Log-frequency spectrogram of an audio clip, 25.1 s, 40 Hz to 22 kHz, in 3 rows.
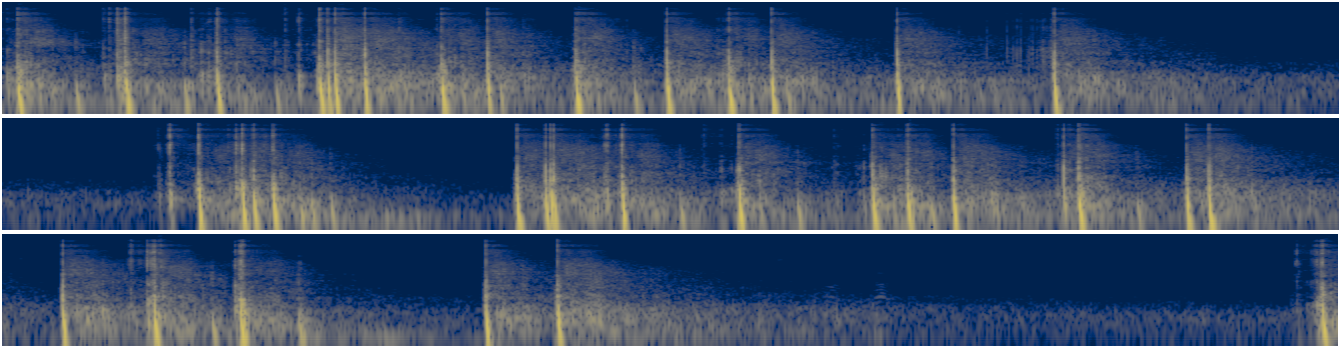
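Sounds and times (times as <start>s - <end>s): firework shells bursting: 5.6s - 6.9s.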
